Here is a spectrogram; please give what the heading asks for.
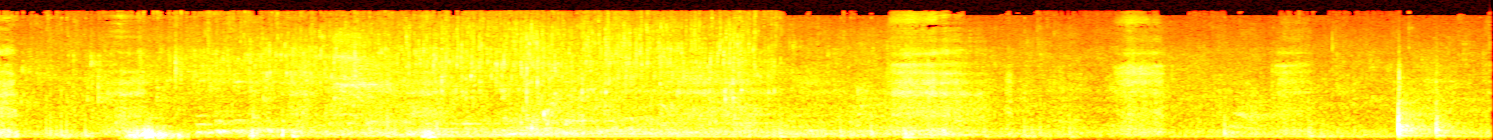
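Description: Water pours and trickles steadily into a baptismal font for a church baptism, a moderate, splashing stream lasting several seconds with faint room noise around it and a brief sharp knock near the end.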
